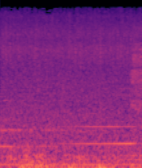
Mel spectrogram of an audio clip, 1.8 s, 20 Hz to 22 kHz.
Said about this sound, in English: Eight hours into your journey, the rain has not let up the train does go through gaps of time when there isn't a storm, um, but they're very brief. They're no more than maybe five or 10 minutes.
